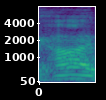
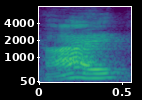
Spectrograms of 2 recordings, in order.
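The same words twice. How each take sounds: First: The word is said in a plain, neutral way. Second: The word is said in a sarcastic, mocking way.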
